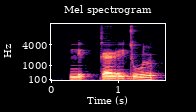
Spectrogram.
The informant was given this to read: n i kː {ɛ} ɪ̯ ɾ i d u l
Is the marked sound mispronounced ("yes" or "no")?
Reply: no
